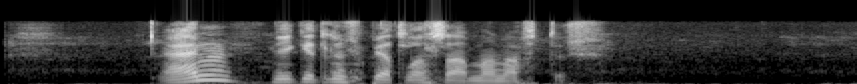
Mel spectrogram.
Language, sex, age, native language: Icelandic, male, 40-49, Icelandic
